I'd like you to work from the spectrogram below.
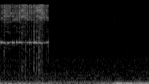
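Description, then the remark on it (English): A bright, high ringing chime of coins being picked up in a video game with a runaway cart on a track, a single short shimmering burst with a steady tone that cuts off after half a second, leaving a low hum. “The coins that you're going to pick up.”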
